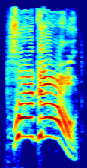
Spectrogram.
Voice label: FEMALE GRENADE; combatarms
